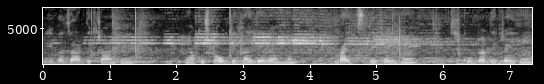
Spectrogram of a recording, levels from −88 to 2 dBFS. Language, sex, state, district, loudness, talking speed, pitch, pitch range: Hindi, female, Chhattisgarh, Balrampur, -17 LUFS, 180 wpm, 245 Hz, 230-260 Hz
